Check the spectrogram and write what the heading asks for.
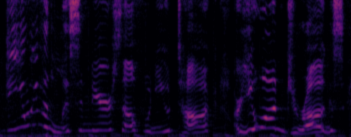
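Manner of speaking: ordinary talk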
